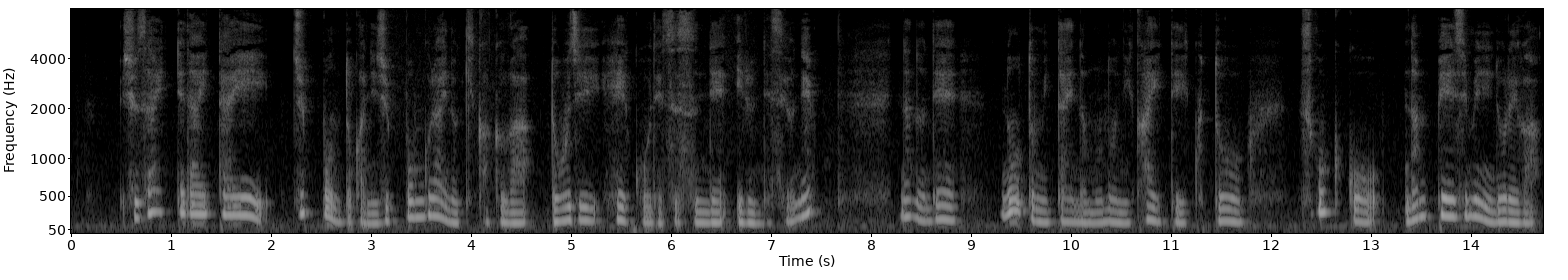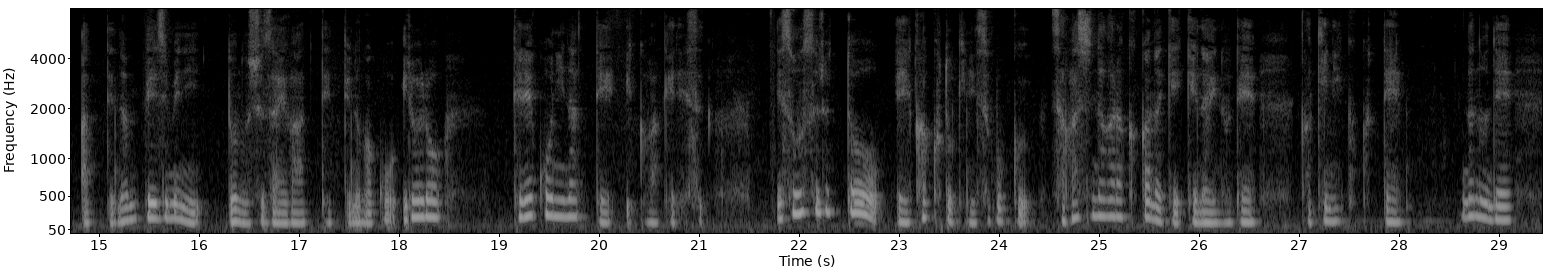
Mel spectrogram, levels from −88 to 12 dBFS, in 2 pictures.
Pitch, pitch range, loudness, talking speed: 155 Hz, 140-205 Hz, -37 LUFS, 300 characters per minute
